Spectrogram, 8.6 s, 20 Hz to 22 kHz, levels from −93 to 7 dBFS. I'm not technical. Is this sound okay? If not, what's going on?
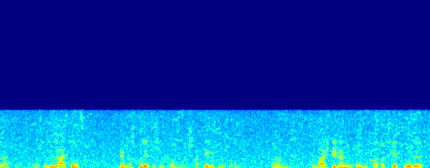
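No. Noise suppressor artifacts run through the whole clip. A filter pushes down the loud room noise between phrases, so the noise sinks between phrases and rises again under the voice.

Speech cut by the noise suppressor happens at 0.0–1.0, 1.31–1.68, 2.37–2.81, 2.97–4.11, 4.29–4.84, 5.43–5.82, 6.18–6.80 and 7.01–8.48 seconds. The filter took soft parts of speech for noise and lowered them, so they sound swallowed.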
